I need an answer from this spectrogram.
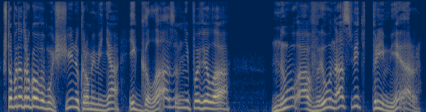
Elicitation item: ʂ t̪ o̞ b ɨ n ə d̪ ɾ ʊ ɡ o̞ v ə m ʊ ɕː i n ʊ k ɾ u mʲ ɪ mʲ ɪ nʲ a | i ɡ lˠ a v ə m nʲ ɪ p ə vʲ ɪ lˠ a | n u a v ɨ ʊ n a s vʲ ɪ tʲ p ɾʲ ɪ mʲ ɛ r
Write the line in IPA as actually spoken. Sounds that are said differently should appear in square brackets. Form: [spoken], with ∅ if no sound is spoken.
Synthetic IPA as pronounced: ʂ t̪ o̞ b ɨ n ə d̪ ɾ ʊ ɡ o̞ v ə m ʊ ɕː i n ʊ k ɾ [o] mʲ ɪ mʲ ɪ nʲ a | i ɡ lˠ a [z] ə m nʲ ɪ p ə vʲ ɪ lˠ a | n u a v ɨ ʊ n a s vʲ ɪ tʲ p ɾʲ ɪ mʲ [e] r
